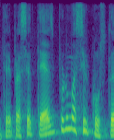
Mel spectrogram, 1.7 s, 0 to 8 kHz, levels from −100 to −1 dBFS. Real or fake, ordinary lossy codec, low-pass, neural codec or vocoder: real; none; 7.2 kHz; none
